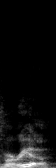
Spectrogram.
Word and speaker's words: Maria: I'm like, it's Maria. No, this is my thing. A lot of people struggle saying Maria for some reason sometimes. I've gotten Marie and I'm like, how the fuck?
